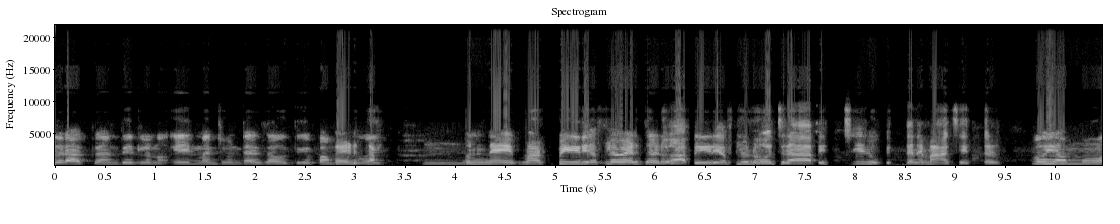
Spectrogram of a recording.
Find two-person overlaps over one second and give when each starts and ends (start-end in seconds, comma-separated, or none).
none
